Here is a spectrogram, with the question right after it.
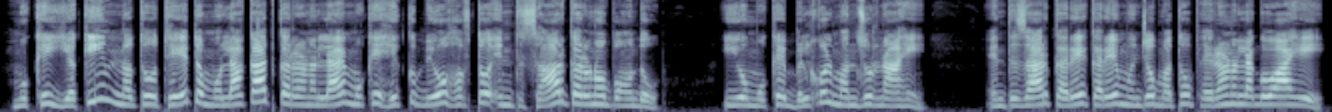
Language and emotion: Sindhi, angry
